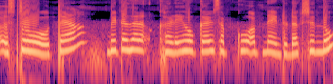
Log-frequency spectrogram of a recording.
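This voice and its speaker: A woman's put-on character voice at an extremely high pitch, moderate pace, fairly even intonation and very even loudness, in a dry, close sound with no echo. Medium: read story. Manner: brisk, motherly.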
